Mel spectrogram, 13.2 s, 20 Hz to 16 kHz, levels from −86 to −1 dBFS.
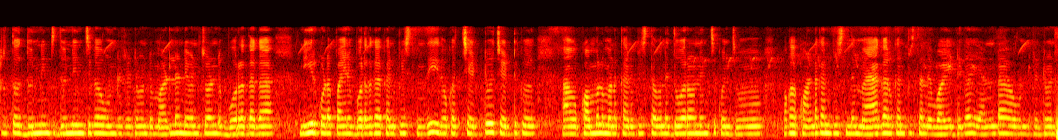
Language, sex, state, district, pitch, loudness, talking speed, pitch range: Telugu, female, Telangana, Karimnagar, 200 Hz, -21 LUFS, 155 wpm, 195-205 Hz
